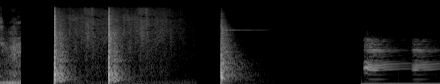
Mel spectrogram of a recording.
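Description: Edited transition sound effects: two sharp hits about half a second apart, each ringing away for about a second, then a third hit with a quickly falling swoosh. Near the end a theme tune starts, a reedy melody over a beat.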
